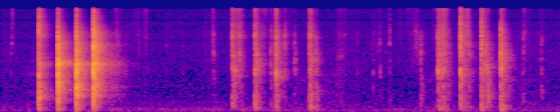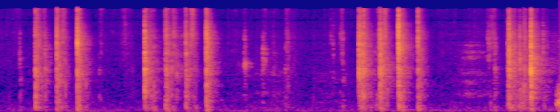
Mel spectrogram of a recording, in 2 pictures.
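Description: A deck of Arthurian oracle cards being shuffled by hand: short bursts of crisp card snaps and flutters, about seven of them, one every second or two.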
